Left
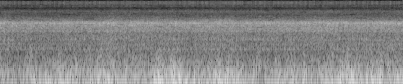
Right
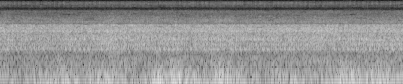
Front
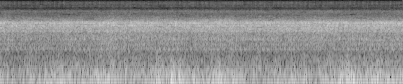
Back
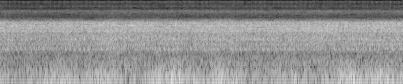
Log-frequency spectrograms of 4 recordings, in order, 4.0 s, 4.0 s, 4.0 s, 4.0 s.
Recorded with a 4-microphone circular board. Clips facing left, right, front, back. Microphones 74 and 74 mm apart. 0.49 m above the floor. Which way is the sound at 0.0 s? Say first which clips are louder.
Right 9 dB, back 3 dB; 115° right.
